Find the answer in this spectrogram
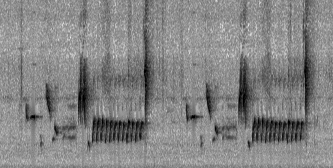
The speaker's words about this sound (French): Même s'il ne s'agit que d'un aperçu, vous aurez compris que le rossignol Philomène a un sacré beau brin de voix. Il est assez facile de reconnaître son chant du fait de la multiplicité des phrases, des trilles, des sons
